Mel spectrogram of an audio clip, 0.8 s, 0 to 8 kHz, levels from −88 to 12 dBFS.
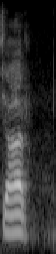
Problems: none marked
